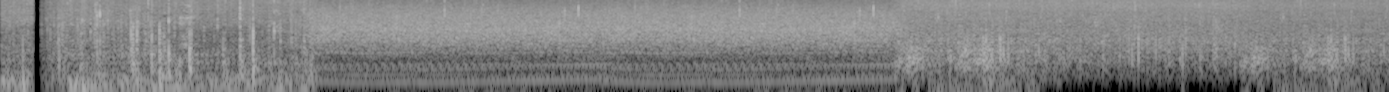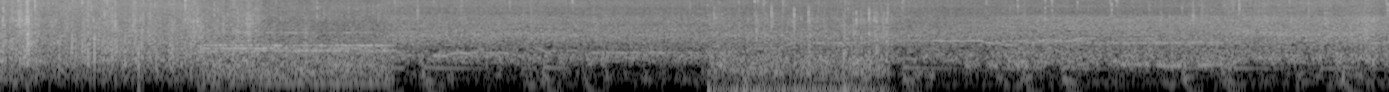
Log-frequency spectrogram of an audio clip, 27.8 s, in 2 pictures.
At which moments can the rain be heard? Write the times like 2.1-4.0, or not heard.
0.0-27.7.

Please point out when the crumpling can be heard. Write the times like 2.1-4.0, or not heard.
0.6-1.2, 13.8-16.6, 20.9-22.9.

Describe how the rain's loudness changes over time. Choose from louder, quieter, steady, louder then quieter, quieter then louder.
quieter.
